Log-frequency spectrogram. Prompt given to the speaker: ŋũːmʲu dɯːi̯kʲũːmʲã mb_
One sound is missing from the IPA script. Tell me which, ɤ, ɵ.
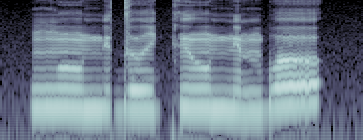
ɤ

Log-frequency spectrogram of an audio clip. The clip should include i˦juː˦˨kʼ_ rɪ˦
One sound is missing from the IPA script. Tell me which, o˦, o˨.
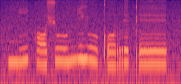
o˨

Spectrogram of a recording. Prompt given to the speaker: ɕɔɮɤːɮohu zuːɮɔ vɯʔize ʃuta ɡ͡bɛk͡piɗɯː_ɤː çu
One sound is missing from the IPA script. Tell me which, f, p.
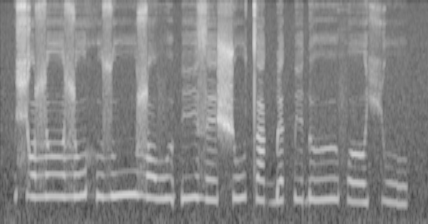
f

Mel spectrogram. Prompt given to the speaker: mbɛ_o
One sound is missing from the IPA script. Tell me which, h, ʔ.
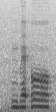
ʔ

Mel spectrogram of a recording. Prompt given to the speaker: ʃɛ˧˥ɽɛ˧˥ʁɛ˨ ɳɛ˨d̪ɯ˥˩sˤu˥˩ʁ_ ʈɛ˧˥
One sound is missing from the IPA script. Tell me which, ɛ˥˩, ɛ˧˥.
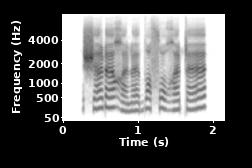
ɛ˧˥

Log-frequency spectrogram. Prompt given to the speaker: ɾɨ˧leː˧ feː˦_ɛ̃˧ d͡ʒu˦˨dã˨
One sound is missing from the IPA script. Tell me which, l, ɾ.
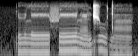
l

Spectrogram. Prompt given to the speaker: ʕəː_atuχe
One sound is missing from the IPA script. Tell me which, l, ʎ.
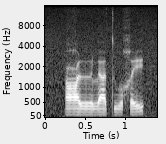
l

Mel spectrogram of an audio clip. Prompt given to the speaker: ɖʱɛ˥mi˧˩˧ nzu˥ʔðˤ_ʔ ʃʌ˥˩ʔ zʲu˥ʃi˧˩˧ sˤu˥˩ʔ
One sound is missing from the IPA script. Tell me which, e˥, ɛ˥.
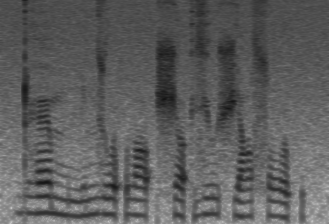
e˥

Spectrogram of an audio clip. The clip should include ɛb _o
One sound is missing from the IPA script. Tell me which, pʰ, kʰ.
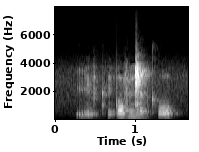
kʰ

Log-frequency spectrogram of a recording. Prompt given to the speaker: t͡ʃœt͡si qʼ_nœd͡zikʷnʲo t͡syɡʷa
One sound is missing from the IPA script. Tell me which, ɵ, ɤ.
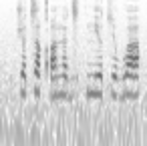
ɤ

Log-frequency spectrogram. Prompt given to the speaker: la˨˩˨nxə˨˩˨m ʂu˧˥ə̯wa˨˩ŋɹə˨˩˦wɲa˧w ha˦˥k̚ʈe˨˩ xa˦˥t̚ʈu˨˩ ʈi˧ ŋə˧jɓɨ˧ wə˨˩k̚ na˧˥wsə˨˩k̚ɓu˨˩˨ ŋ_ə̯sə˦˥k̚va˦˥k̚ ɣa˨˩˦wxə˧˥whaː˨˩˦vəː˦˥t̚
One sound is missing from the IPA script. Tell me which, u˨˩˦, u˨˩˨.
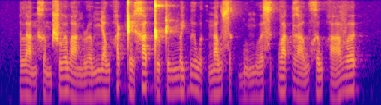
u˨˩˦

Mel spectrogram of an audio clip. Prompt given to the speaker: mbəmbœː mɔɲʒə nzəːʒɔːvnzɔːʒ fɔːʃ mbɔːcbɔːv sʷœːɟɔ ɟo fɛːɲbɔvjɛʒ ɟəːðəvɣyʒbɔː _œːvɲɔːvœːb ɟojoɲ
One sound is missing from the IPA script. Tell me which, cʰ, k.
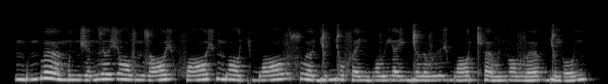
cʰ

